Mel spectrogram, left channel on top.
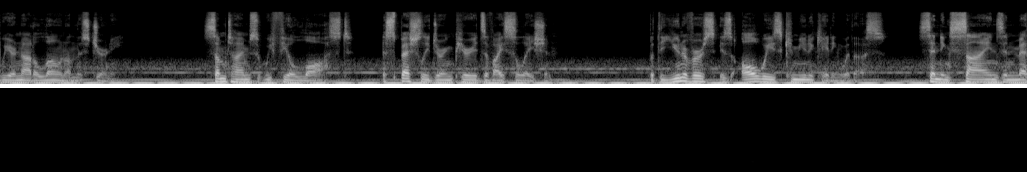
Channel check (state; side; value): silent; right; 62 dB below the other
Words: are not alone on this journey. Sometimes we feel lost, especially during periods of isolation. But the universe is always communicating with us, sending signs and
